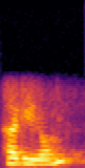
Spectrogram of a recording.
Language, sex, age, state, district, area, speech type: Sanskrit, female, 18-30, Rajasthan, Jaipur, urban, conversation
